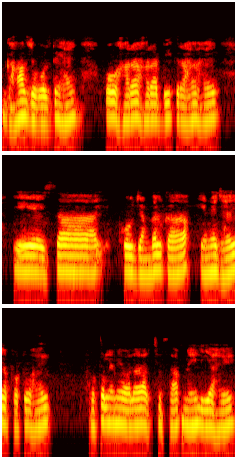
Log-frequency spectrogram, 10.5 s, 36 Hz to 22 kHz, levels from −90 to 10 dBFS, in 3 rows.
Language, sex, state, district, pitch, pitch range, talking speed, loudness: Hindi, male, Chhattisgarh, Balrampur, 145 Hz, 135-150 Hz, 160 wpm, -20 LUFS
